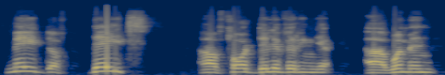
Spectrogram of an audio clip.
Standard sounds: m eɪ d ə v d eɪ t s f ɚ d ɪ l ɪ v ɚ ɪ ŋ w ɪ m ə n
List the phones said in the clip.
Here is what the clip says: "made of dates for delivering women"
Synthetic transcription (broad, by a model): m eɪ d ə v d eɪ t s f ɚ d ɪ l ɪ v ɚ ɪ ŋ w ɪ m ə n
